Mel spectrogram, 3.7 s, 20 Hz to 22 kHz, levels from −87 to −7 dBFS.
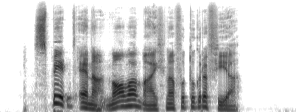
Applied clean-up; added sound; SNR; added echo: neural mask model DeepFilterNet 3.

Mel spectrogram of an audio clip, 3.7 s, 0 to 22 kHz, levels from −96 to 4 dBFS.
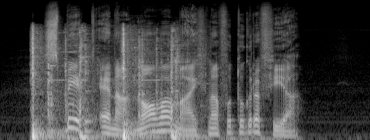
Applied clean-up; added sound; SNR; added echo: none; Mechanisms; -4 dB; none.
